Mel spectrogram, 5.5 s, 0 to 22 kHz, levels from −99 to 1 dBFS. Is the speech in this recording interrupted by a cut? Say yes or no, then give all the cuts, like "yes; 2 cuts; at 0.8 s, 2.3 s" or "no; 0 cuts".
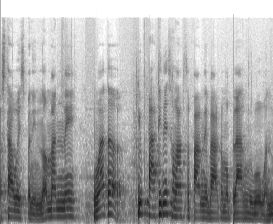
yes; 3 cuts; at 1.6 s, 2.5 s, 4.6 s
